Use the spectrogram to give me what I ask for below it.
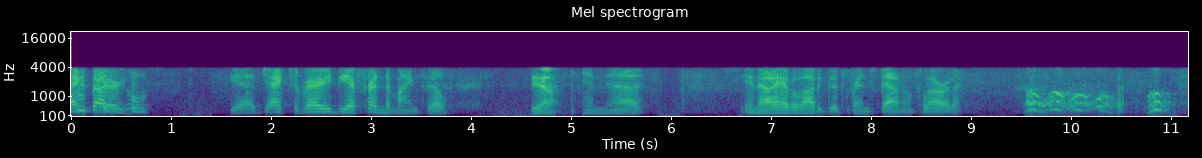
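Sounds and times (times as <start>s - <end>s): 
speech: 0.0s - 0.9s, 1.6s - 4.0s, 4.6s - 5.8s, 6.7s - 11.0s
Great Dane dog barking outdoors near a back deck: 9.5s - 11.1s.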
